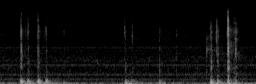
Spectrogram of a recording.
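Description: Typing on a computer keyboard at a desk, a few quick bursts of clicky keystrokes separated by short pauses, close and fairly quiet with no talking.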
